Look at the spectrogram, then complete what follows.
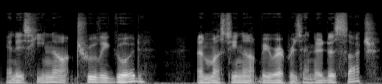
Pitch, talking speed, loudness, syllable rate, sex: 95 Hz, 220 wpm, -18 LUFS, 5.5 syllables/s, male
